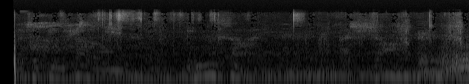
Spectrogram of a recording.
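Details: A Yorkshire Terrier growls at a dog brush, a low, steady, rumbling growl that barely rises or falls.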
